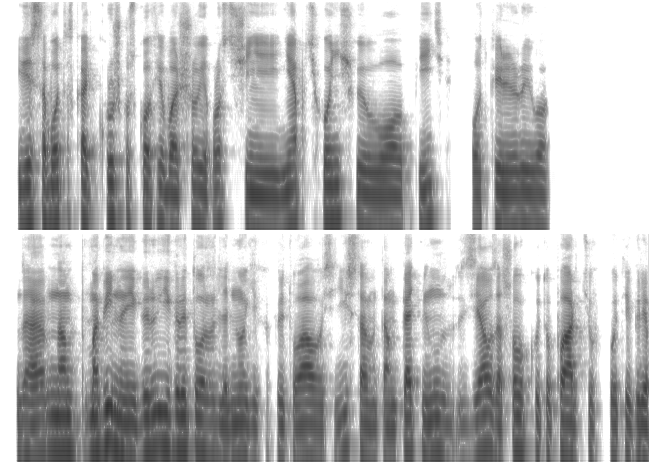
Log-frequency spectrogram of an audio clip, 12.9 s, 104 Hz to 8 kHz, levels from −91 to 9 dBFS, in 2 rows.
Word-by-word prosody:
Или 115 Hz, +1 st, +2 dB
с 115 Hz, -, -2 dB
собой 120 Hz, +1 st, +2 dB
таскать 120 Hz, -2 st, -2 dB
кружку 130 Hz, -1 st, -2 dB
с 115 Hz, -, -11 dB
кофе 120 Hz, -2 st, -1 dB
большую 105 Hz, +2 st, 0 dB
и -, -, 0 dB
просто 115 Hz, +2 st, -5 dB
в -, -, -13 dB
течение 100 Hz, -2 st, +1 dB
дня 110 Hz, +4 st, +1 dB
потихонечку 120 Hz, 0 st, -3 dB
его 105 Hz, -1 st, +1 dB
пить 120 Hz, +3 st, -5 dB, 0.2 s
от 105 Hz, -1 st, -4 dB
перерыва. 105 Hz, -1 st, 0 dB, 1.2 s
Да, 110 Hz, +1 st, +3 dB
нам 120 Hz, -1 st, +3 dB
мобильные 120 Hz, -2 st, +4 dB
игры 120 Hz, +5 st, +2 dB
игры 125 Hz, -1 st, +4 dB
тоже 120 Hz, -2 st, 0 dB
для 105 Hz, -1 st, 0 dB
многих, 105 Hz, -1 st, -2 dB
как 110 Hz, -, -26 dB
ритуалы. 105 Hz, 0 st, +2 dB
Сидишь 115 Hz, +7 st, -8 dB
там 105 Hz, -4 st, -1 dB
там 100 Hz, -1 st, -2 dB
5 120 Hz, +4 st, +1 dB
минут, 110 Hz, -1 st, -2 dB
взял, 115 Hz, +5 st, 0 dB
зашел 115 Hz, +3 st, 0 dB
в -, -, -8 dB
какую-то 120 Hz, -2 st, -5 dB
партию 110 Hz, -1 st, +3 dB
в -, -, -30 dB
какой-то 110 Hz, -3 st, -4 dB
игре, 110 Hz, 0 st, +1 dB
115 Hz, 190 wpm, -23 LUFS, 105-120 Hz, 1.2 s, мобильные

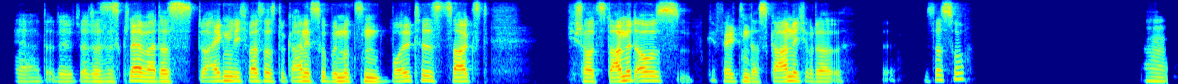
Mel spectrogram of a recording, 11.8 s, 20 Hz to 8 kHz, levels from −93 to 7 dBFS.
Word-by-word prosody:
Ja, 130 Hz, 0 st, -12 dB
da 130 Hz, -, -16 dB
da 130 Hz, -1 st, -9 dB
da 130 Hz, -, -8 dB
das 130 Hz, -1 st, -4 dB
ist 130 Hz, -2 st, -2 dB
clever, 150 Hz, -4 st, +4 dB
dass 130 Hz, -2 st, +1 dB
du 145 Hz, -, -6 dB
eigentlich 145 Hz, +1 st, 0 dB
was, 145 Hz, 0 st, 0 dB
was 140 Hz, -3 st, -2 dB
du 140 Hz, -, -12 dB
gar 135 Hz, +1 st, -3 dB
nicht 140 Hz, -3 st, +3 dB
so 150 Hz, -, -1 dB
benutzen 135 Hz, -2 st, -1 dB
wolltest, 150 Hz, +3 st, -2 dB
sagst: 135 Hz, 0 st, +1 dB, 0.8 s
„Wie -, -, -10 dB
schaut's 130 Hz, 0 st, 0 dB
damit 140 Hz, +5 st, +5 dB
aus? 155 Hz, -1 st, +3 dB, 0.2 s
Gefällt 135 Hz, -6 st, -5 dB
Ihnen 135 Hz, -, -1 dB
das 120 Hz, -3 st, 0 dB
gar 135 Hz, +1 st, +3 dB
nicht?“ 145 Hz, -1 st, +2 dB
oder 125 Hz, -1 st, -4 dB
äh, -, -, -19 dB, 0.8 s
ist 140 Hz, -, -17 dB
das 175 Hz, 0 st, 0 dB
so? 210 Hz, +2 st, -2 dB, 1.8 s
Ja. 140 Hz, -2 st, -9 dB
135 Hz, 175 wpm, -22 LUFS, 130-150 Hz, 1.8 s, damit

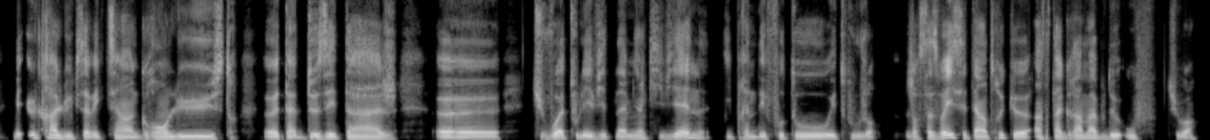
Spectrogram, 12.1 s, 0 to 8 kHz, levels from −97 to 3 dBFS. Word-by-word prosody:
mais -, -, -2 dB
ultra 155 Hz, -1 st, +2 dB
luxe 120 Hz, -3 st, -1 dB
avec, 100 Hz, -1 st, +1 dB
tu -, -, -2 dB
sais, -, -, 0 dB
un 95 Hz, -2 st, +1 dB
grand 110 Hz, +6 st, 0 dB
lustre, 115 Hz, 0 st, +2 dB, 0.3 s
heu, 100 Hz, 0 st, +4 dB
tu -, -, -1 dB
as -, -, +3 dB
2 115 Hz, +6 st, +1 dB
étages, 115 Hz, -2 st, +1 dB, 0.4 s
heu, 95 Hz, -1 st, +4 dB, 0.3 s
tu 115 Hz, -, -3 dB
vois, 130 Hz, +3 st, +4 dB
tous 135 Hz, -, -9 dB
les 130 Hz, -3 st, +2 dB
vietnamiens 120 Hz, +2 st, -3 dB
qui 110 Hz, -3 st, -11 dB
viennent, 125 Hz, +5 st, +1 dB, 0.2 s
ils 105 Hz, -, -9 dB
prennent 110 Hz, -3 st, -5 dB
des 105 Hz, -1 st, -2 dB
photos 120 Hz, +1 st, +1 dB
et -, -, -3 dB
tout, 125 Hz, -2 st, -9 dB
genre 105 Hz, -3 st, -5 dB, 0.3 s
genre 110 Hz, +1 st, -5 dB
ça 120 Hz, -, -1 dB
se -, -, -1 dB
voyait, 150 Hz, +5 st, +7 dB
c'était 135 Hz, -7 st, -2 dB
un 110 Hz, -, +4 dB
truc, 165 Hz, +10 st, -4 dB
heu, 105 Hz, -1 st, +4 dB
instagrammable 120 Hz, +2 st, -1 dB
de 110 Hz, 0 st, +2 dB
ouf, 140 Hz, -7 st, -8 dB
tu -, -, -10 dB
vois? 90 Hz, +4 st, -4 dB
115 Hz, 210 wpm, -23 LUFS, 105-125 Hz, 0.4 s, voyait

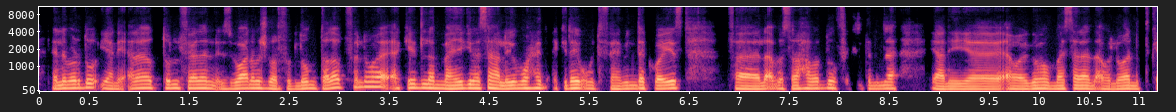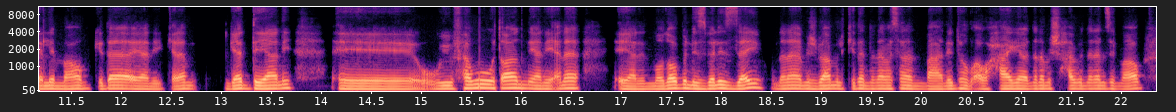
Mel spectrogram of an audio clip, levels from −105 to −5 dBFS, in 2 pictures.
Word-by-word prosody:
لأن 125 Hz, +4 st, +1 dB
برضه 145 Hz, +3 st, +1 dB
يعني 120 Hz, -3 st, -4 dB
أنا 140 Hz, +3 st, +1 dB
طول 140 Hz, 0 st, -2 dB
فعلًا 135 Hz, +1 st, +1 dB
الأسبوع 125 Hz, -1 st, 0 dB
أنا 140 Hz, -, +1 dB
مش 135 Hz, -1 st, 0 dB
بارفض 110 Hz, -3 st, -3 dB
لهم 130 Hz, +3 st, 0 dB
طلب، 155 Hz, +4 st, +1 dB
فاللي 185 Hz, -, -4 dB
هو 195 Hz, 0 st, +2 dB
أكيد 150 Hz, -4 st, 0 dB
لما 135 Hz, -4 st, +2 dB
هييجي 135 Hz, +3 st, +3 dB
مثلًا 140 Hz, +1 st, +2 dB
على 120 Hz, -1 st, +2 dB
يوم 130 Hz, +1 st, +2 dB
واحد 140 Hz, +1 st, +1 dB
أكيد 125 Hz, -, -6 dB
هيبقوا 140 Hz, -1 st, +3 dB
متفهمين 115 Hz, 0 st, -4 dB
ده 130 Hz, -, +2 dB
كويس، 130 Hz, +3 st, +1 dB, 0.5 s
فلأ 115 Hz, -1 st, +2 dB
بصراحة 120 Hz, +2 st, -2 dB
برضه 135 Hz, +1 st, 0 dB
فكرة 120 Hz, -, -19 dB
إن 120 Hz, -, -4 dB
أنا 125 Hz, +1 st, -1 dB, 0.3 s
يعني 105 Hz, -1 st, 0 dB, 0.4 s
أواجههم 115 Hz, +2 st, +1 dB
مثلًا 120 Hz, 0 st, +1 dB
أو 110 Hz, 0 st, -2 dB
اللي 110 Hz, +2 st, -2 dB
هو 120 Hz, -, +3 dB
إنّي 115 Hz, -1 st, 0 dB
أتكلم 115 Hz, +1 st, -2 dB
معاهم 115 Hz, +2 st, 0 dB
كده 125 Hz, +1 st, +3 dB
يعني 110 Hz, -1 st, -1 dB
كلام 120 Hz, +2 st, -3 dB, 0.3 s
جد 120 Hz, +2 st, +2 dB
يعني 125 Hz, +4 st, +4 dB, 0.5 s
آآ، 110 Hz, -1 st, +1 dB
ويفهموا 135 Hz, +5 st, +2 dB
طبعًا 140 Hz, +2 st, +4 dB
يعني 120 Hz, -3 st, -1 dB
أنا 135 Hz, +2 st, +1 dB, 0.3 s
يعني 105 Hz, -1 st, -1 dB
الموضوع 110 Hz, +5 st, +2 dB
بالنسبة 125 Hz, -4 st, +2 dB
لي 135 Hz, -, +4 dB
إزاي، 135 Hz, +5 st, +2 dB
إن 115 Hz, -, -8 dB
أنا 125 Hz, +1 st, +1 dB
مش 120 Hz, -2 st, -2 dB
باعمل 120 Hz, 0 st, +1 dB
كده 120 Hz, +2 st, -3 dB
إن 115 Hz, -, -4 dB
أنا 120 Hz, 0 st, -1 dB
مثلًا 120 Hz, -2 st, -2 dB
باعاندهم 115 Hz, +3 st, -2 dB
أو 110 Hz, +1 st, -1 dB
حاجة 115 Hz, 0 st, +1 dB
إن 115 Hz, +1 st, -2 dB
أنا 120 Hz, -, -1 dB
مش 120 Hz, 0 st, -5 dB
حابب 120 Hz, 0 st, -3 dB
إن 120 Hz, 0 st, -5 dB
أنا 120 Hz, -, -1 dB
أنزل 120 Hz, -1 st, -5 dB
معاهم، 120 Hz, +3 st, 0 dB
120 Hz, 200 wpm, -22 LUFS, 115-135 Hz, 0.5 s, يعني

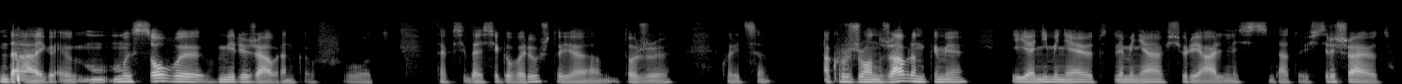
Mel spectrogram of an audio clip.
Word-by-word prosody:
Да, 100 Hz, -4 st, +7 dB
и 95 Hz, -, 0 dB
ка 110 Hz, -, -2 dB
м 100 Hz, 0 st, -4 dB, 0.3 s
мы 130 Hz, +2 st, +1 dB
совы 130 Hz, -4 st, +4 dB
в 105 Hz, +2 st, -14 dB
мире 115 Hz, -1 st, 0 dB
жаворонков, 95 Hz, 0 st, -2 dB
вот. 100 Hz, -1 st, -12 dB, 0.6 s
И -, -, -40 dB
так 100 Hz, -2 st, -7 dB
всегда 100 Hz, -1 st, -3 dB
я 95 Hz, -, -3 dB
се 100 Hz, +1 st, -4 dB
говорю, 100 Hz, +6 st, -2 dB
что 105 Hz, -6 st, -7 dB
я, 95 Hz, -1 st, -1 dB
м, 100 Hz, +6 st, -12 dB
тоже, 95 Hz, 0 st, -4 dB, 0.4 s
как -, -, -45 dB
говорится, 95 Hz, +1 st, -8 dB, 0.5 s
окружен 115 Hz, -3 st, +2 dB
жаворонками, 120 Hz, -2 st, +3 dB, 0.4 s
и 110 Hz, +1 st, +1 dB
они 105 Hz, +2 st, +2 dB
меняют 110 Hz, -1 st, 0 dB
для 105 Hz, 0 st, -2 dB
меня 105 Hz, +1 st, 0 dB
всю 110 Hz, +2 st, -7 dB
реальность, 95 Hz, 0 st, -2 dB
да, 100 Hz, +1 st, -4 dB
то 100 Hz, -, -18 dB
есть, 95 Hz, +5 st, -8 dB
решают, 100 Hz, -5 st, +2 dB
105 Hz, 150 wpm, -25 LUFS, 95-115 Hz, 0.6 s, Да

